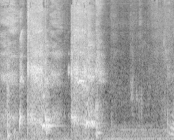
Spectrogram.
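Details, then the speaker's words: Adult with a lingering ongoing cough and audible wheezing, using cough drops and tea: two harsh, forceful coughs. "tired of coughing. Tired of cough drops, all that."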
